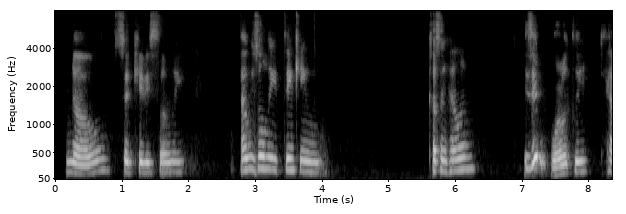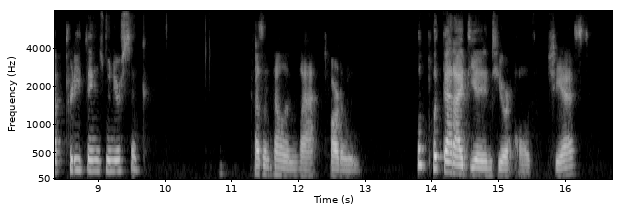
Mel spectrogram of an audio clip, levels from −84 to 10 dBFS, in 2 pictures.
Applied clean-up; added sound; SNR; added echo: neural mask model DeepFilterNet 3.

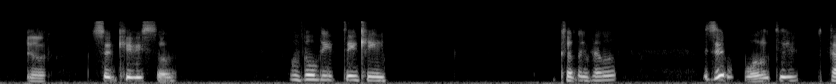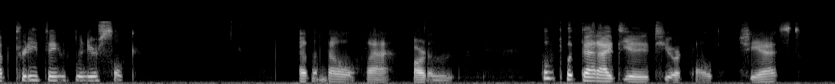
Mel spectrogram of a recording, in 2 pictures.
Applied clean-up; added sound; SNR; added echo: neural diffusion model UNIVERSE++.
